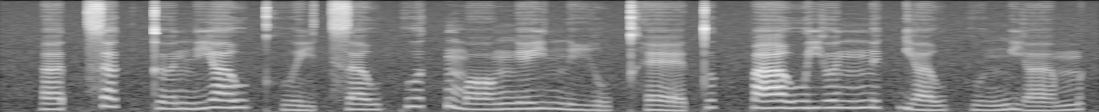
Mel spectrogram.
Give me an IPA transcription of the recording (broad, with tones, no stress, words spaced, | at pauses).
ɐ˨˥t̚sɐ˥k̚ t̪ɵ˧njɐ˥wkʷʰe˨˩j t͡sɐ˨˧wkʷɐ˥k̚mɔː˨˧ŋ e˧jn̪iː˨˩wkʰɛː˨˩ t̪ʊ˥k̚paː˥wjɵ˥nn̪ɪ˥k̚ jɐ˨˧wkʷɪ˨˥ŋjɐ˨˥m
